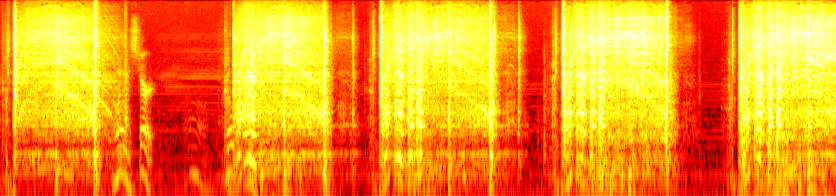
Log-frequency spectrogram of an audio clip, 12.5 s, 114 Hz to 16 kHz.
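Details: 1998 BMW 318ti M44 engine hard to start: four or five separate starter cranking bursts of a couple of seconds, with pauses, never catching.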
